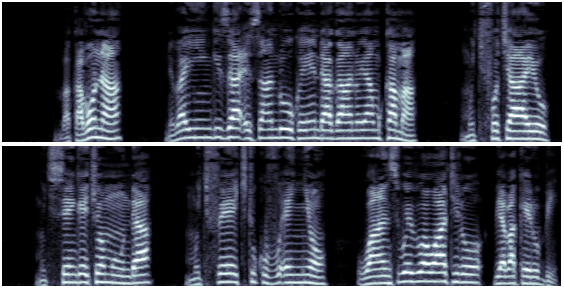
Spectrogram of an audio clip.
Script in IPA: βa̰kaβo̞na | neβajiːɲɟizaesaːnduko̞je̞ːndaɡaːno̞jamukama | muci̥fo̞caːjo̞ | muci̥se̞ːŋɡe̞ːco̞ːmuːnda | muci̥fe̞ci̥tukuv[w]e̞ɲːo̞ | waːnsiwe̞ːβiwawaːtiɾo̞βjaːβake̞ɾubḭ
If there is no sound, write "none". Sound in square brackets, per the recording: u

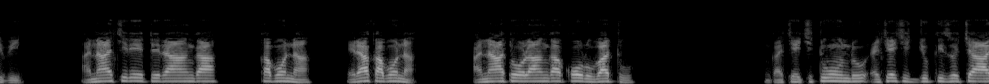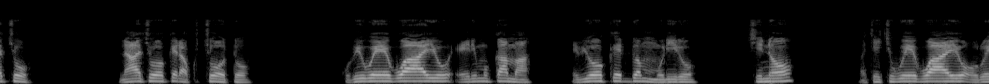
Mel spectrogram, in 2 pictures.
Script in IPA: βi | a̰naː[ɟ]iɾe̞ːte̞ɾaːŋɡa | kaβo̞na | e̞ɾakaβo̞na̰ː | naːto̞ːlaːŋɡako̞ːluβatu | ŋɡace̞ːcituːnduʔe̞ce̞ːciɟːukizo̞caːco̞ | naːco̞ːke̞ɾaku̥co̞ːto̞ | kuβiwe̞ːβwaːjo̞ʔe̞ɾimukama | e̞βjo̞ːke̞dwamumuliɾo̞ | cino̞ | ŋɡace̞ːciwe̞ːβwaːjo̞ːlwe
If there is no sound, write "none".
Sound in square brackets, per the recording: c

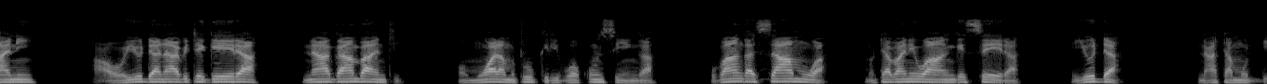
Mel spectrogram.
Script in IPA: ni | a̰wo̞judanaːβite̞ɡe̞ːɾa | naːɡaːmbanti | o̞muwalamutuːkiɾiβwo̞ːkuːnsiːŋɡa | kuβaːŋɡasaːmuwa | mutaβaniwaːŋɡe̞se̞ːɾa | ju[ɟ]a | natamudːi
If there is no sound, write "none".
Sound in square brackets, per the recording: d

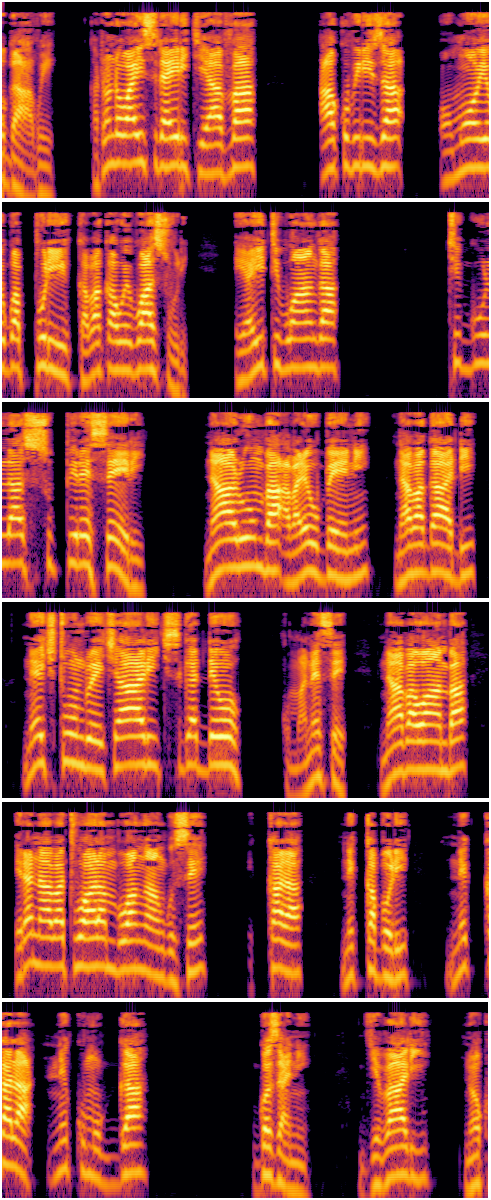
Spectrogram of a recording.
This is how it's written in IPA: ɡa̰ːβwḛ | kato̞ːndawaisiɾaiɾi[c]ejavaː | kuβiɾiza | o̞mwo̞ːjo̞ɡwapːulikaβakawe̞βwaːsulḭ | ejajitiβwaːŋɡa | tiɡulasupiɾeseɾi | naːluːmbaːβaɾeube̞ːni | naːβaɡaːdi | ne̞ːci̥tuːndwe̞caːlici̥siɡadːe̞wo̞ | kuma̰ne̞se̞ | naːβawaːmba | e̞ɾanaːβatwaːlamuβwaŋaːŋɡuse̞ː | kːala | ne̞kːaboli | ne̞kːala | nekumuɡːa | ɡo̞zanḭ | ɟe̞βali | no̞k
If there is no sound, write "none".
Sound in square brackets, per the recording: c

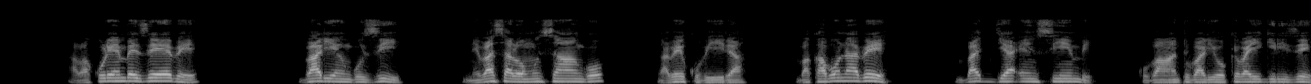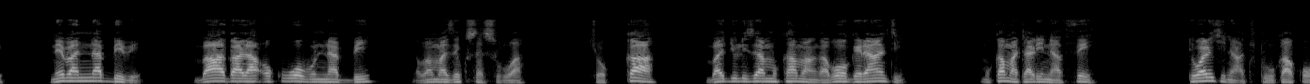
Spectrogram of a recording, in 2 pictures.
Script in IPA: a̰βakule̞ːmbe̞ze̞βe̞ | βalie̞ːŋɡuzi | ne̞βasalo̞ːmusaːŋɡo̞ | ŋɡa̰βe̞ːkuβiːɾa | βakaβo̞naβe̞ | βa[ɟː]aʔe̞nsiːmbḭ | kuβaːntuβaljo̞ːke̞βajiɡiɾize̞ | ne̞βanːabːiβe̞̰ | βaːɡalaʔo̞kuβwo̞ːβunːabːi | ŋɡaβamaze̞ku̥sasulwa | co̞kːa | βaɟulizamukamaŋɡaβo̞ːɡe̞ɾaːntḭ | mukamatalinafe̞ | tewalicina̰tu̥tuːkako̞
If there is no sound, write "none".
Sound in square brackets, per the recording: ɟː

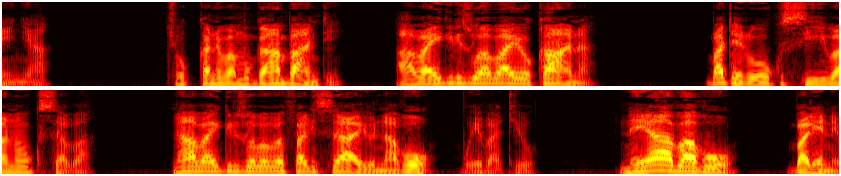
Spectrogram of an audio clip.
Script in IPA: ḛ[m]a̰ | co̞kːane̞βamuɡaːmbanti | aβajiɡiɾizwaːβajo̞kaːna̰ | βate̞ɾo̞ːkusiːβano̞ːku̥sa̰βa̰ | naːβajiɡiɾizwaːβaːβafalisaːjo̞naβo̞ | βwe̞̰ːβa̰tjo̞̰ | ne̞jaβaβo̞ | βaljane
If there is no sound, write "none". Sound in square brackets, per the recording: ɲ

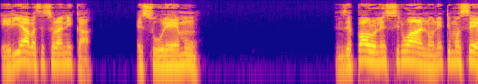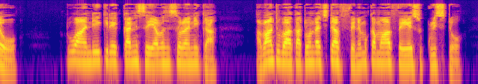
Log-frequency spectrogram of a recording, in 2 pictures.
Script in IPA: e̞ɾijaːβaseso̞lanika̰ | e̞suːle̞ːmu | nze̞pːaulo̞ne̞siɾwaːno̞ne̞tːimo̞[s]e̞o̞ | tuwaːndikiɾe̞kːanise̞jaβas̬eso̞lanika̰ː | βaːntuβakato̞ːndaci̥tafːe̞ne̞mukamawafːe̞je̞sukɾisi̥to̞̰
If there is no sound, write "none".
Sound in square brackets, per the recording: s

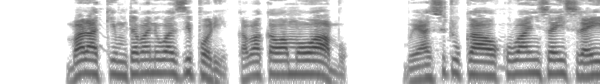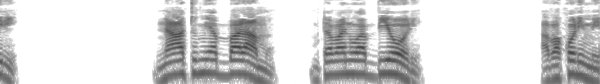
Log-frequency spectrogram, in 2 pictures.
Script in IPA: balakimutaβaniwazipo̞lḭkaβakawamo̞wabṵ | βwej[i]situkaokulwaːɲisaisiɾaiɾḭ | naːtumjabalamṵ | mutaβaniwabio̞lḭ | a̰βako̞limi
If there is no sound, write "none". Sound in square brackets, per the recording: a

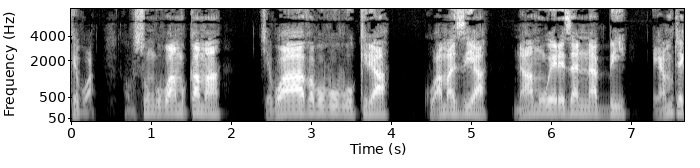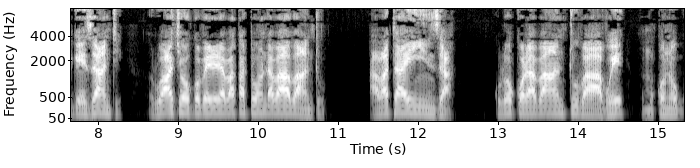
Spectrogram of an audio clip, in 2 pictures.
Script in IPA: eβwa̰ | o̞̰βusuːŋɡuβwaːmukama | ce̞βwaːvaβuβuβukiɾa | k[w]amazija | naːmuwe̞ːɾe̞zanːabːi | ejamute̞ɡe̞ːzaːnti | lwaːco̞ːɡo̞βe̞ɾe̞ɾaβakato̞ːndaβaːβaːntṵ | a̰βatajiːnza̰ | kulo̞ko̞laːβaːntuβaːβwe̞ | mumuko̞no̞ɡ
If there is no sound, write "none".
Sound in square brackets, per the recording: u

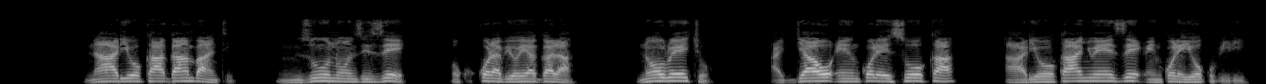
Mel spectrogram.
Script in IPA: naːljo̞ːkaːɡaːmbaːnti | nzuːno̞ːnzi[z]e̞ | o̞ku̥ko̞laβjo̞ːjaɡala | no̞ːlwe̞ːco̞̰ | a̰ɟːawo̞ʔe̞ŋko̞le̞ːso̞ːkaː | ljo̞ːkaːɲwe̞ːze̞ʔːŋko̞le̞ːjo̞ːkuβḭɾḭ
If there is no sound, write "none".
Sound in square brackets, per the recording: z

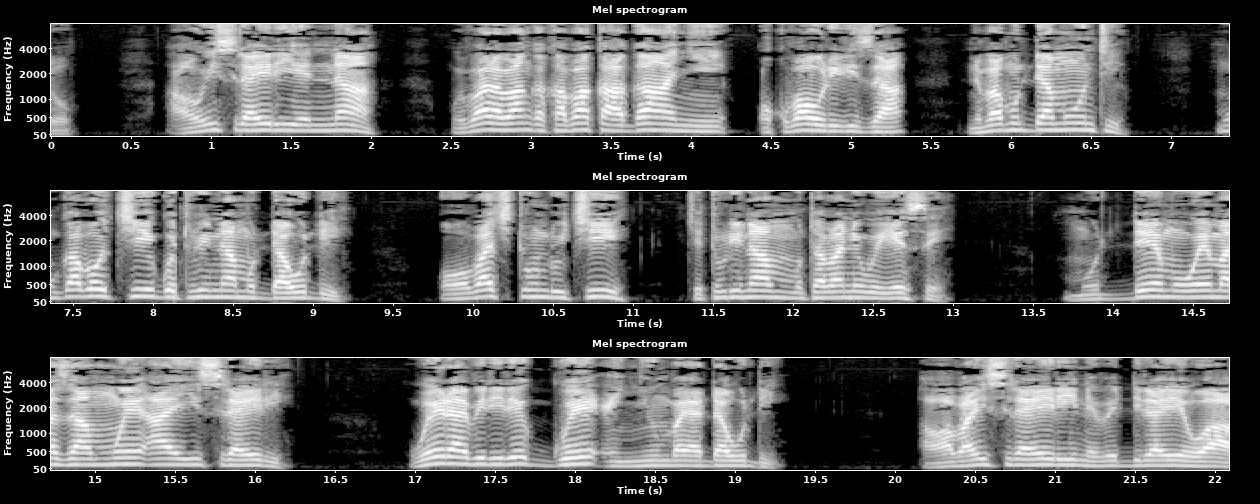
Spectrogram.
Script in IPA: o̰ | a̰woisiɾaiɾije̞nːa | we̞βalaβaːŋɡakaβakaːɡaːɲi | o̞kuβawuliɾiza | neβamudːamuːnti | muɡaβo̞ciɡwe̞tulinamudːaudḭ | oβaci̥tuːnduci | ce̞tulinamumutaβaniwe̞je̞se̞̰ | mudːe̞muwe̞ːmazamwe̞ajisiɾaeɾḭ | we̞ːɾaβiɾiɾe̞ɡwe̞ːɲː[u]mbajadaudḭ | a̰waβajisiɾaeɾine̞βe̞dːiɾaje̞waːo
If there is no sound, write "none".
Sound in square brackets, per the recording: uː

